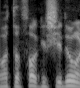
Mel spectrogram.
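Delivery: ordinary talk, nothing marked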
